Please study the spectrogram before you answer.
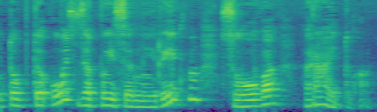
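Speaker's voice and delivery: usual speaking voice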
